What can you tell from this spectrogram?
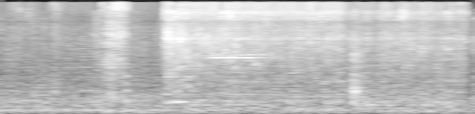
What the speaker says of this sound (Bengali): ডালটা এখন এটার মধ্যে ঢেলে দিলাম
